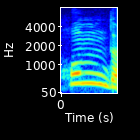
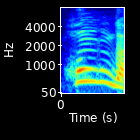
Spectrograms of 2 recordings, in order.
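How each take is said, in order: First: The word ends in a clear m sound. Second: The word ends in a clear ng sound. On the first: "홈도 아니고" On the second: "홍도 아니고"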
